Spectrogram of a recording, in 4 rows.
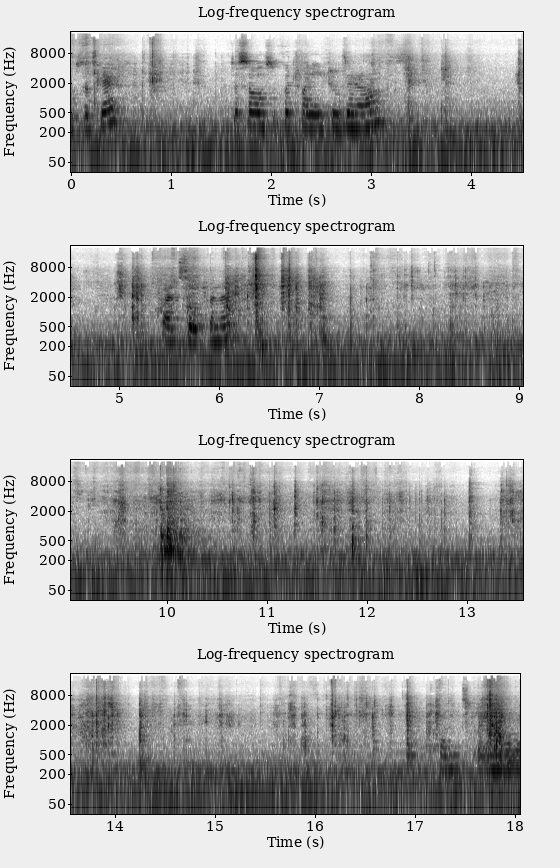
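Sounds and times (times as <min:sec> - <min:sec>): packaging rustling and tearing: 0:04.8 - 0:18.0.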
